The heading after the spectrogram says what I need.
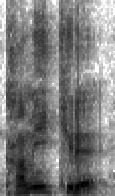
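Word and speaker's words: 紙切れ: 발음은 가미키레.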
